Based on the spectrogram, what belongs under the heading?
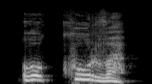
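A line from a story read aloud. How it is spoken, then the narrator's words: Shocked exhaled exclamation. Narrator (Russian): выдохнул он, и его голос был полон шока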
